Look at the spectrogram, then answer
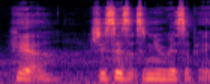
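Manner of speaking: ordinary talk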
